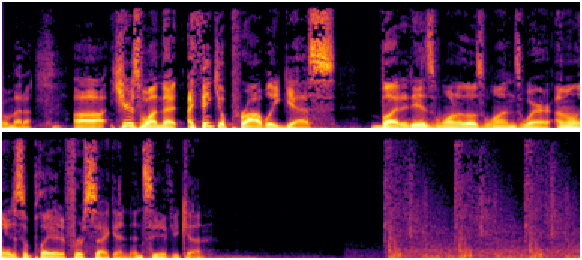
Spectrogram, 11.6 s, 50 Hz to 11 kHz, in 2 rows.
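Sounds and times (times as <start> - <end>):
speech: 0.0 - 7.9, 9.6 - 9.9
video game hand cannon gunshots: 9.6 - 11.5.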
